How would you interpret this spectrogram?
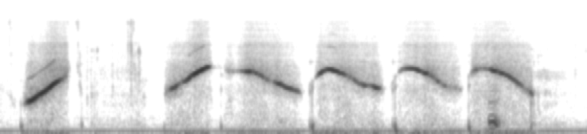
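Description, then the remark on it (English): A person whistles six short tones in a steady series, the first rising and the rest arching up then falling, each clear over a low background hum. “The whistle's going to go.”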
